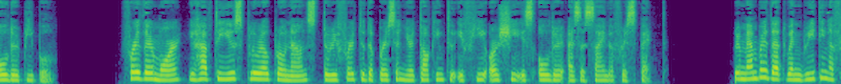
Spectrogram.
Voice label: Greetings, female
